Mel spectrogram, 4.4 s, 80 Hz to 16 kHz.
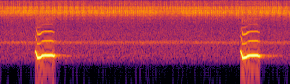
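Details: A Eurasian scops owl (Otus scops) gives two short, mellow whistled 'chiù' notes about three seconds apart, over a faint steady high hum. Recorded 5 April 2019 at a ringing station in the Scrivia valley, Alessandria, Italy.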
